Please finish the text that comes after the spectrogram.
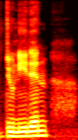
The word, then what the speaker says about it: Dunedin: of where they're playing apparently it's dunedin i'm claiming it's dundin like i i'm sorry if i'm offending anybody who's from dunedin but like it's just not as fun to say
